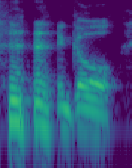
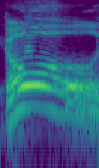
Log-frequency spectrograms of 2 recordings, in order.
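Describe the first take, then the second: First: Said in the usual way. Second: Goal! shouted high and loud like a stadium announcer; celebratory goal shout, much higher and louder; soccer goal call. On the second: Shown as a demonstration. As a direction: belt out Goal! like a commentator celebrating a score. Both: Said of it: "You gotta put a little emphasis on that goal".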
